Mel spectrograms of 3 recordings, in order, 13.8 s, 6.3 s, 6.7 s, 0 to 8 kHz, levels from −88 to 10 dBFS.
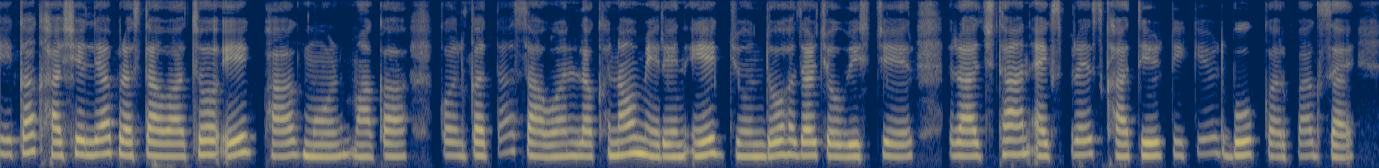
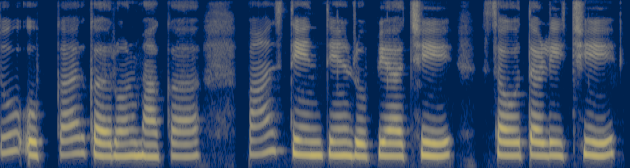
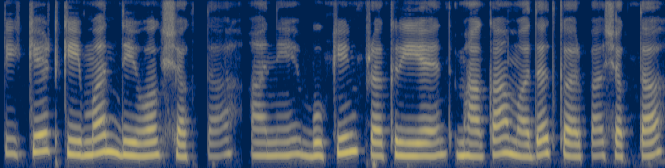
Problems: none marked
